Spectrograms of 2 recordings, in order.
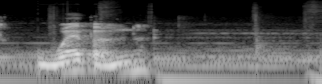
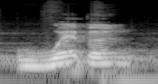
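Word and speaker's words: Weybourne: the language alive so wayborn pronounced webon get it right webon but that's 3 miles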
